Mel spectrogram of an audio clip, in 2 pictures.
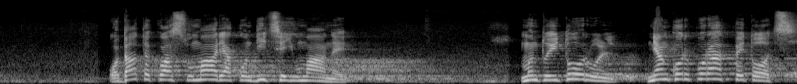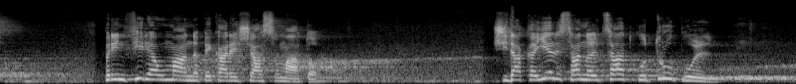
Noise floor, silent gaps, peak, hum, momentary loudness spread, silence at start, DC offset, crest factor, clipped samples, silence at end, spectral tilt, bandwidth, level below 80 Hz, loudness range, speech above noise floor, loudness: -43 dBFS; none; 0 dBFS; none; 19 LU; 0 s; under 0.1%; 20 dB; under 0.1%; 0 s; -4 dB/octave; 13 kHz; -70 dBFS; 3 LU; 24 dB; -19 LUFS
